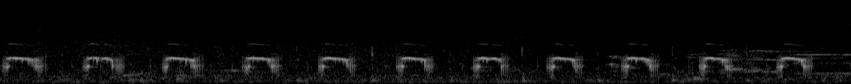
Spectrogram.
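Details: Local zebra dove in full song, a big-voiced bird: ten evenly spaced cooing notes, roughly one every 0.8 seconds, each bright at the onset then sliding down, steady and rhythmic throughout.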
